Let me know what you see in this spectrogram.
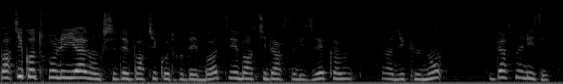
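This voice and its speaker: A woman at a high pitch with fairly even intonation. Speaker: gaming youtuber. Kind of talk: gameplay commentary. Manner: halting. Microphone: too quiet.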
